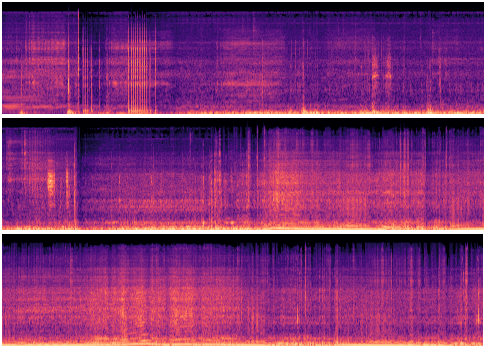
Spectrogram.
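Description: Motorcycle engine running while the bike is ridden off at low speed, its pitch rising and falling over and over. A few knocks and handling clatter come in the first seconds.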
